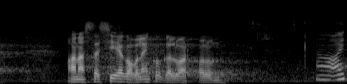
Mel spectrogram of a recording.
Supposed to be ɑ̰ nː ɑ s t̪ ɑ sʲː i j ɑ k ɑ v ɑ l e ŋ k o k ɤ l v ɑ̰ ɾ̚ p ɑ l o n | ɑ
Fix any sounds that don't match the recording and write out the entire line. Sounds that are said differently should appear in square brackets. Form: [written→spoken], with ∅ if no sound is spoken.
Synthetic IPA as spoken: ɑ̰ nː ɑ s t̪ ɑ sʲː i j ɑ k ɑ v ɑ l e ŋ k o k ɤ l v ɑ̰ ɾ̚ p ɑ l [o→u] n | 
